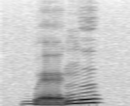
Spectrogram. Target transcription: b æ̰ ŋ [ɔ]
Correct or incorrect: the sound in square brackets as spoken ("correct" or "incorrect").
incorrect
